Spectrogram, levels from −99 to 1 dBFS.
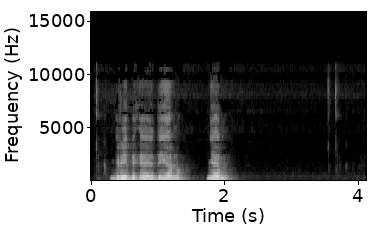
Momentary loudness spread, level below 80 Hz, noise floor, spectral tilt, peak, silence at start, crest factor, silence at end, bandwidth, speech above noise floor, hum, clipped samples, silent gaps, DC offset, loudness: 17 LU; -68 dBFS; -80 dBFS; -7 dB/octave; -8 dBFS; 0.3 s; 20 dB; 2.05 s; 9.8 kHz; 57 dB; none; under 0.1%; none; under 0.1%; -24 LUFS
